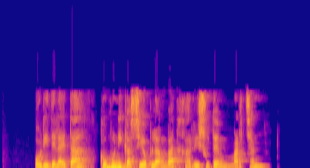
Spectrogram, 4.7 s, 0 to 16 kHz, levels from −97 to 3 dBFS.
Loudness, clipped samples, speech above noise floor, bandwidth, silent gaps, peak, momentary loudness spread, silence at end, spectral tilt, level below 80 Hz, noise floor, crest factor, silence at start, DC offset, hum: -13 LUFS; under 0.1%; 57 dB; 7.8 kHz; none; 0 dBFS; 8 LU; 0.65 s; -4.5 dB/octave; -60 dBFS; -70 dBFS; 14 dB; 0.55 s; under 0.1%; none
